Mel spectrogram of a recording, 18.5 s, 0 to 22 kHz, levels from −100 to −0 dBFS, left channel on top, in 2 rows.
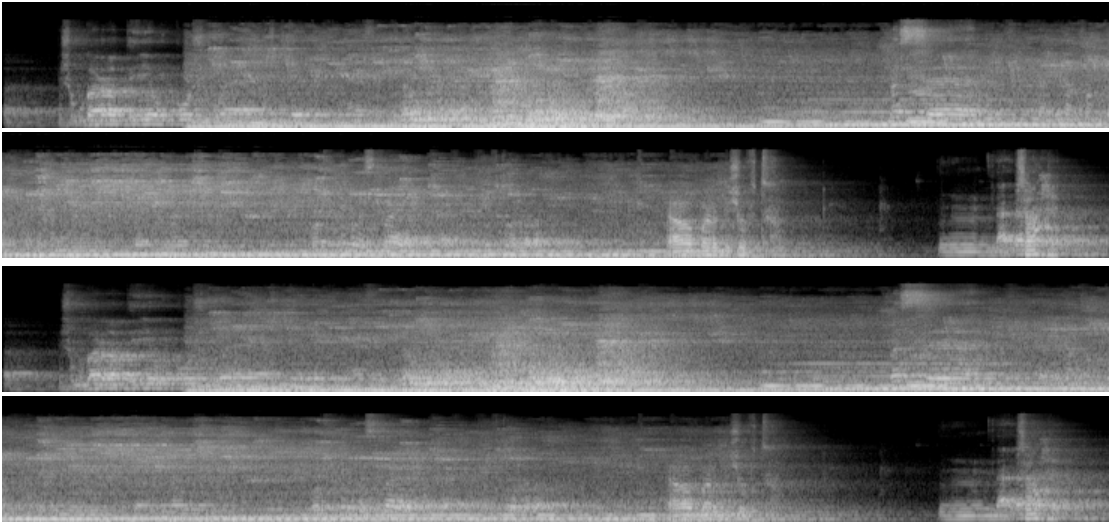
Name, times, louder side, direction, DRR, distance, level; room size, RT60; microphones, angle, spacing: voice 1, 0.5-3.9 4.4-5.9 7.3-8.3 8.6-10.8 11.8-13.8 17.0-18.0, left 1 dB, 90° left, -1 dB, 1.3 m, -32 dB
sound 1, 1.5-15.3, left 1 dB, 70° left, 0.9 m, -25 dB
voice 2, 14.5-15.7 17.7-18.0, left 3 dB, 35° left, 10 dB, 0.4 m, -28 dB
12.5 x 10.0 x 2.5 m, 2.3 s
head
